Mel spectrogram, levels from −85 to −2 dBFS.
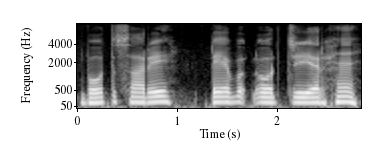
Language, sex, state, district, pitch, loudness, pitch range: Hindi, male, Punjab, Fazilka, 140 Hz, -14 LUFS, 140-150 Hz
